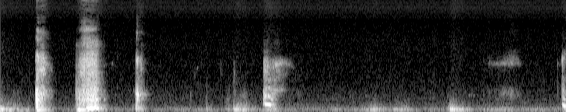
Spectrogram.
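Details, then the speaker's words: Woman with a throat congested since morning, coughing up and spitting thick, dark phlegm into a bowl: several harsh, wet coughs and throat clearing with quieter breathing between. Productive cough. "सुबह ना एकदम गला पकड़ा था, तो अभी निकल रही है, तो गला देखिए धीरे धीरे साफ हो रहा है।"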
